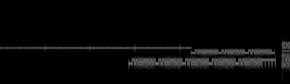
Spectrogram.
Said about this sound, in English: Ah, the sound of my youth, the dial-up modem.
